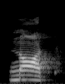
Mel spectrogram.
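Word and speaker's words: knot: Common है यहाँ पे, के इज साइलेंट हियर, के का साउंड नहीं आ रहा, आप इसे कनी नहीं बोलेंगे, कनाइफ नहीं बोलेंगे, कनॉट नहीं बोलेंगे, या कनो नहीं बोलेंगे, ठीक है, क्या बोलेंगे, नी, नाइफ, नॉट एंड नो, ठीक है, तो के साइलेंट हो गया।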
